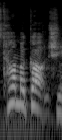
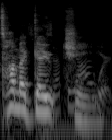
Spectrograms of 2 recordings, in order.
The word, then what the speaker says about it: Tamagotchi: It's Tamagotchi, not Tammaguchi. Who in the hell pronounces it like that?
